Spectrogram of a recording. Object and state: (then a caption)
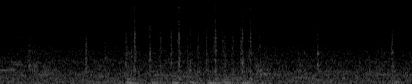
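Plastic computer keyboard being typed on. Both hands type rapidly with their fingertips on a full-size black plastic computer keyboard with hollow key housings, resting on a desk. Quiet, sharp, short clicks and taps with almost no ring come in a steady patter that grows busier and a little louder in the middle before thinning out again, over a low rumbling background hiss.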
